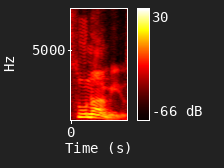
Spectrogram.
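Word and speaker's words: tsunami: আপনারা কমেন্টে লিখছেন সুনামি, সুনামি উচ্চারণের মধ্যে কিন্তু টি আছে, টির কি উচ্চারণ হয়?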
